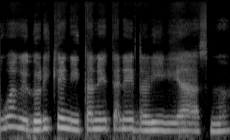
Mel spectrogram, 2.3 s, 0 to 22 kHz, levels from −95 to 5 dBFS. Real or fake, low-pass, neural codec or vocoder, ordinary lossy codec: fake; none; codec, 44.1 kHz, 2.6 kbps, DAC; none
